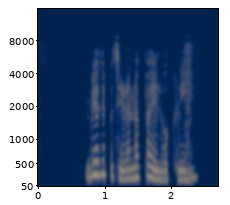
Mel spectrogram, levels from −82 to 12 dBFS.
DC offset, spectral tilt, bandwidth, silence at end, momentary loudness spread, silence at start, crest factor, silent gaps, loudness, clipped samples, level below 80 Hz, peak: under 0.1%; -5 dB/octave; 9.2 kHz; 0.3 s; 11 LU; 0.7 s; 16 dB; 1.56-1.60 s; -34 LUFS; under 0.1%; -80 dBFS; -20 dBFS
